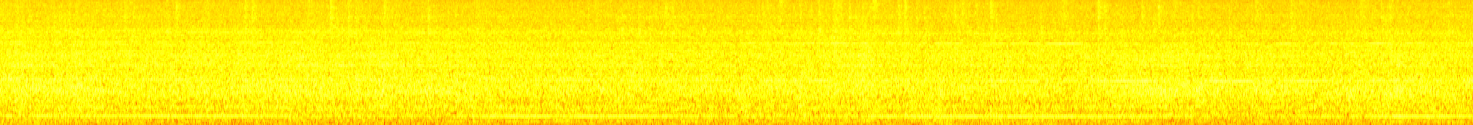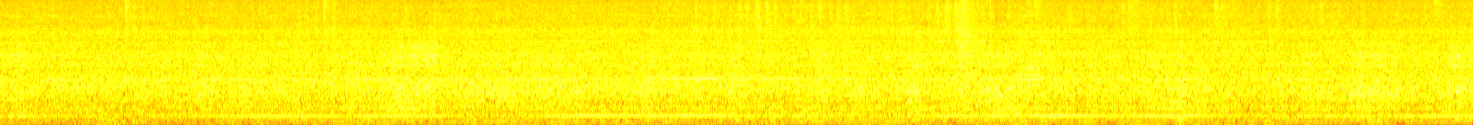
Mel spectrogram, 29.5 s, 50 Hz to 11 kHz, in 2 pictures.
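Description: Aoimori Railway 701-series electric train running between stations, heard from inside the car: a steady rolling rumble of wheels on rail with a low hum that comes and goes every couple of seconds.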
